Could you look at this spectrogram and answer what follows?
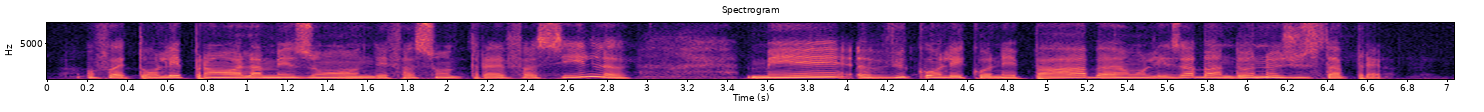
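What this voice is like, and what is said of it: Italian accent speaking French. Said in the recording (French): “mon accent, vous saurez peut-être que je viens d'Italie”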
